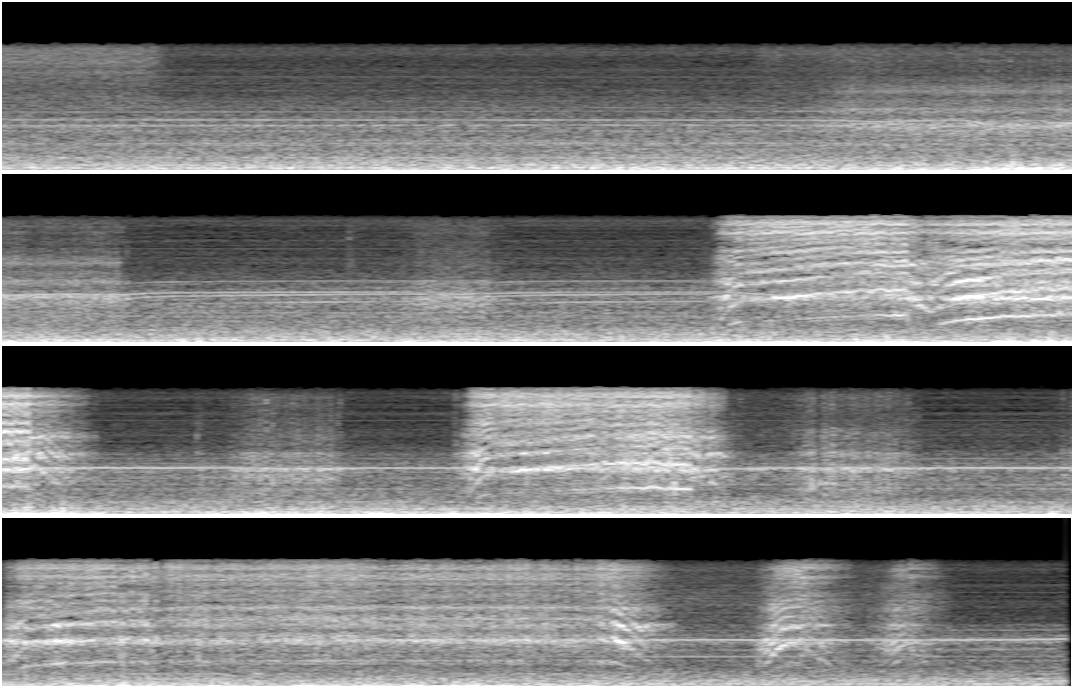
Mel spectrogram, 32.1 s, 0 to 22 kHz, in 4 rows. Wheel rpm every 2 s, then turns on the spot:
0, 0, 0, 20, 20, 10, 30, 150, 40, 30, 110, 10, 120, 160, 80, 20.
6-12 22-24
